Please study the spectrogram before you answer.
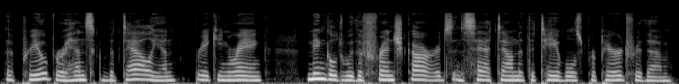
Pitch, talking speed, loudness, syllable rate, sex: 200 Hz, 170 wpm, -18 LUFS, 4.6 syllables/s, female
